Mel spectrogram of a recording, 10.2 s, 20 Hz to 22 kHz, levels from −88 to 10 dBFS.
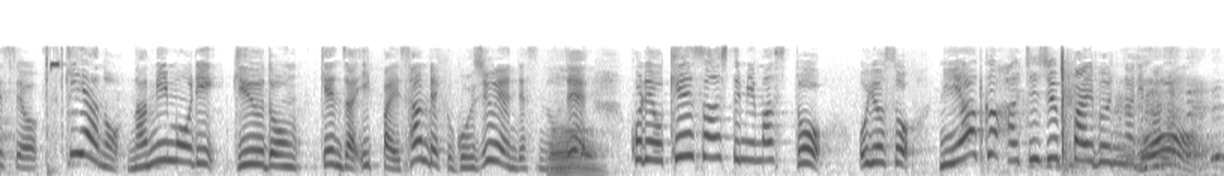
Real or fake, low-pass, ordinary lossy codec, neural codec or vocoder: real; 7.2 kHz; none; none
